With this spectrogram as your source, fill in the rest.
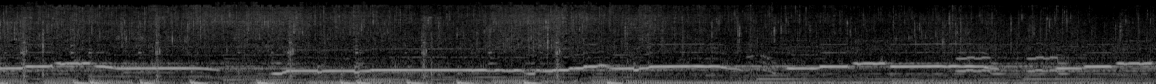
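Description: Vegetable chops fry in hot oil with a continuous crackling hiss like light rain, close and steady, while a soft melodic tune plays quietly underneath the whole time.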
